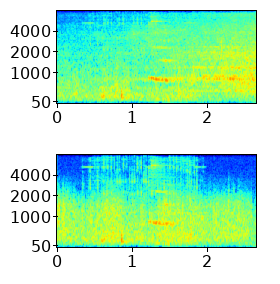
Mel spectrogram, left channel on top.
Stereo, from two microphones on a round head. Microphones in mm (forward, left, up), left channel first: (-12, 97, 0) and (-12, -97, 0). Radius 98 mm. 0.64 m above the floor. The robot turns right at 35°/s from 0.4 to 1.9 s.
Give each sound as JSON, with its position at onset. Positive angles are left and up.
{"t": 1.2, "sound": "a cat meowing", "side_deg": 0, "distance_m": 2.5}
